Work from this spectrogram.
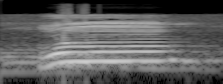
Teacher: ما قبل کا ضمہ ہے، آپ اس کو لمبا کر رہے ہیں اور اس میں غنہ ملا رہے ہیں، چونکہ زبان تو الگ ہو رہی ہے، زبان کہیں لگ ہی نہیں رہی ہے. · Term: تولید حرف مد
